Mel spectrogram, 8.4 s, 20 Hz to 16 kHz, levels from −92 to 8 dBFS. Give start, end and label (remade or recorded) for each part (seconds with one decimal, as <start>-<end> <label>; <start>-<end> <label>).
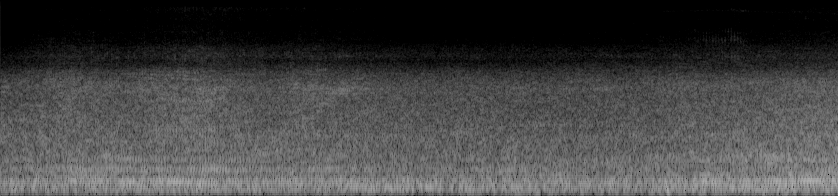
0.0-4.3 recorded; 4.3-5.1 remade; 5.1-8.4 recorded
